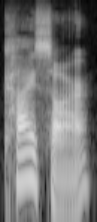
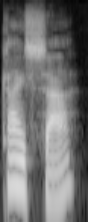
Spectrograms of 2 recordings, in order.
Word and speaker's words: Caesar: it's not the same so already now we have kaisa and then finally perhaps the most obvious part is my native pronunciation of english general american and rp don't have the ra sound so it's not going to be kaisar but it'll be kaisa if it's british or kaisar if it's american or whatever variations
